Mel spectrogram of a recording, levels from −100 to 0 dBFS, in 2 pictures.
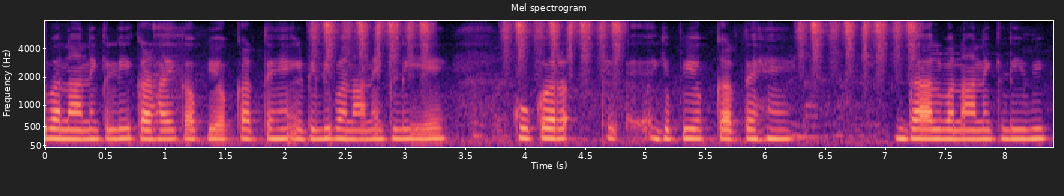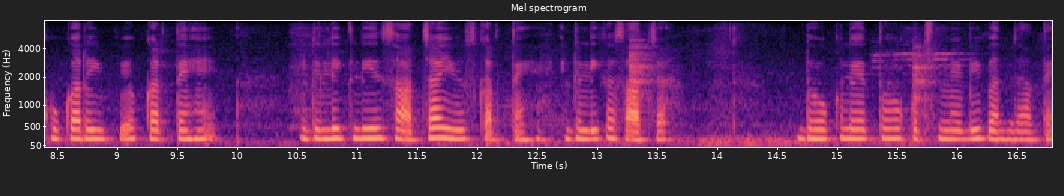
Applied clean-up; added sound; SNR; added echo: none; Rattle (instrument); 10 dB; none.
